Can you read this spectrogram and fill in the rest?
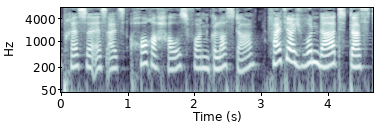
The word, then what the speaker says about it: Gloucester: Ähm, genau, also sie heißt Gloucester, wird aber eher Gloucester geschrieben, also nicht wundern an dieser Stelle.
